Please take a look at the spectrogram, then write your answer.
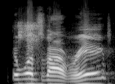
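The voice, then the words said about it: Imitates another person's voice. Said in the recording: “can I do a Joe Biden voice? ... I don't know what that dude sounds like.”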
